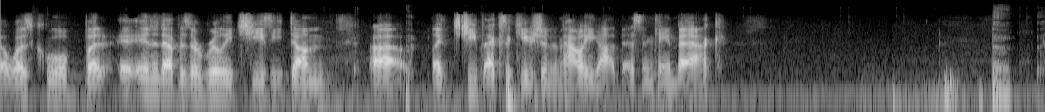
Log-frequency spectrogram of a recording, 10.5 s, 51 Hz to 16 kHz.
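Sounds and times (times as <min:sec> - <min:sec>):
speech: 0:00.0 - 0:07.3, 0:10.0 - 0:10.2
person burping: 0:09.9 - 0:10.4
soft throaty grunts: 0:09.9 - 0:10.4.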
